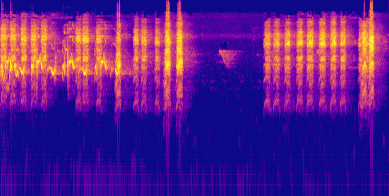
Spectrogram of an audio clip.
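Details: Sooty-headed bulbul recorded as lure and masteran material: a fast run of bright chattering notes, a brief gap with a short thin whistle, then a clipped, evenly spaced burst of sharp notes.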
